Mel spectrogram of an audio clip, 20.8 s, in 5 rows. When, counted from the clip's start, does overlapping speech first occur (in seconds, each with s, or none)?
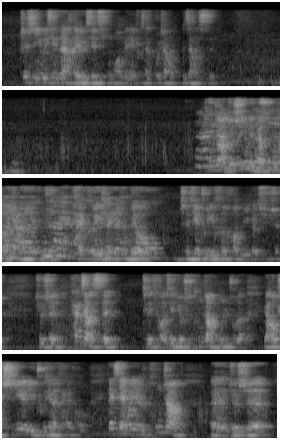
7.2 s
